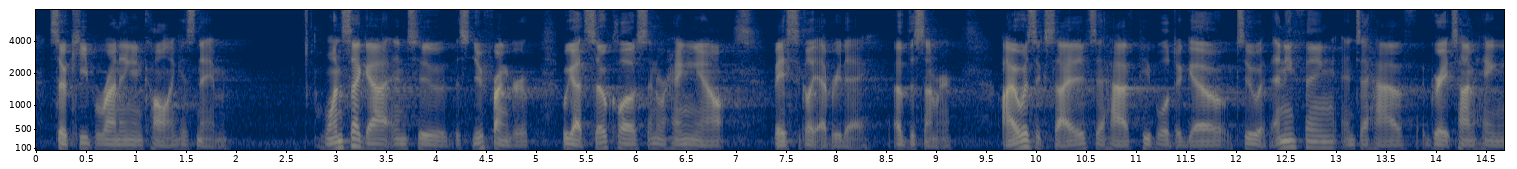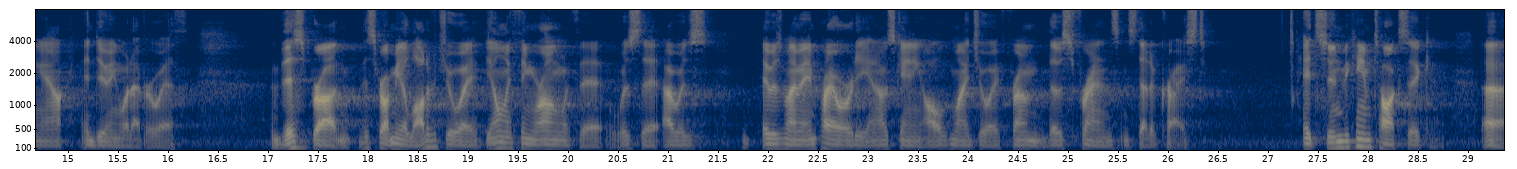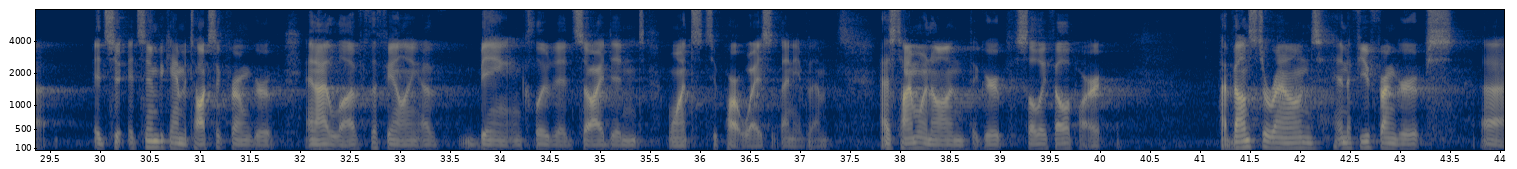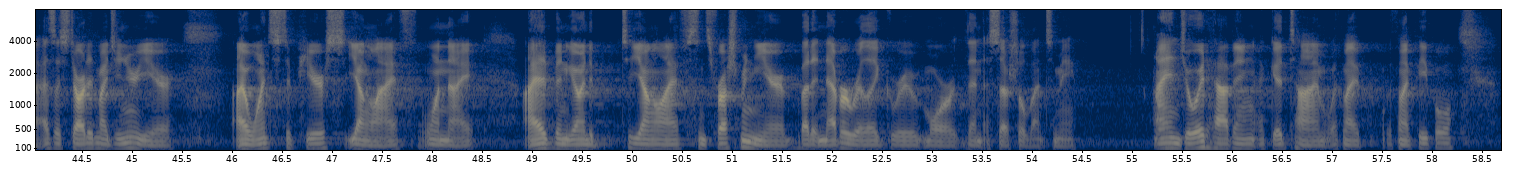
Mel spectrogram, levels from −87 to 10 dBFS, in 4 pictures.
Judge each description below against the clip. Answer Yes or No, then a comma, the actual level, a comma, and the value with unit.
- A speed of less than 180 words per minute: No, average, 190 wpm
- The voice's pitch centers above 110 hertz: No, very low, 90 Hz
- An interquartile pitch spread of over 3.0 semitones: No, average, 2.7 semitones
